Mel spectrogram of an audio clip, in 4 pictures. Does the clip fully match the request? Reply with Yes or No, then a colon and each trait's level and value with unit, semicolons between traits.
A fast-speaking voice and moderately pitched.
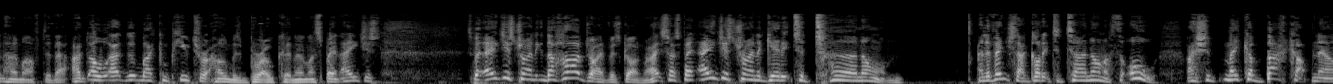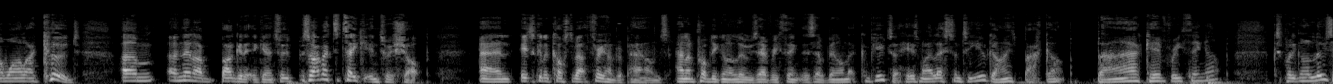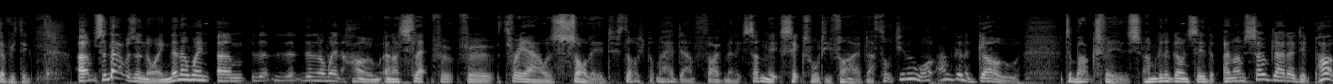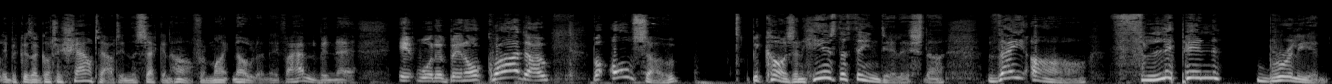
Yes: fast, 240 wpm; medium, 145 Hz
